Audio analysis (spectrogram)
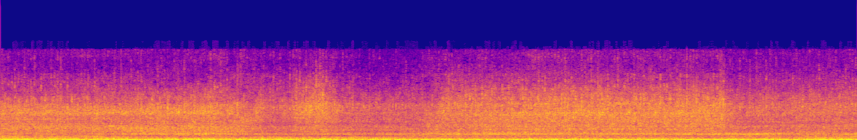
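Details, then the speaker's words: Pickup truck after overheating, water pump believed struggling to push slushy coolant, at idle after refill: steady low rumble, no knocks, ticks or squeals, no hose leaks; normal idle. "Let's start it up and see what happens. Everything's moving like it should. No leaks in any of the hoses."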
